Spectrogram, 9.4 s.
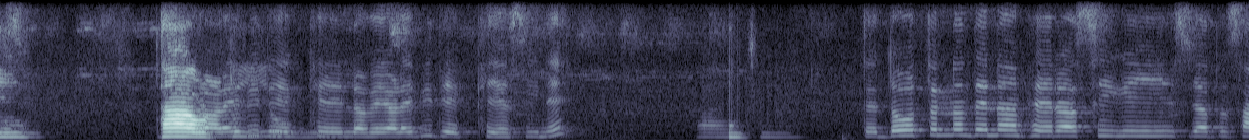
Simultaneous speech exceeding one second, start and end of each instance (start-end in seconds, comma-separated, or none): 1.2-2.6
